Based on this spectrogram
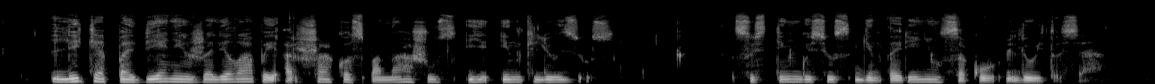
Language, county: Lithuanian, Vilnius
